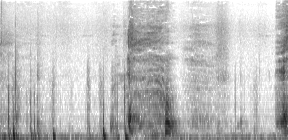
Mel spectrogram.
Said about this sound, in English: That's not COVID, that was a cough.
